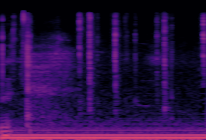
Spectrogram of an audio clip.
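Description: Computer keyboard typing: a run of separate keystroke clicks over a steady low electrical hum.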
